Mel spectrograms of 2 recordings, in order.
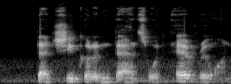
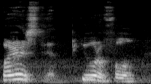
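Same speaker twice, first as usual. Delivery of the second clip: higher-pitched villagers' wonder; lightly acted, pitched-up wondering; 8 semitones higher than usual. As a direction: ask in mild storybook amazement. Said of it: "everybody in the village was wondering".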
